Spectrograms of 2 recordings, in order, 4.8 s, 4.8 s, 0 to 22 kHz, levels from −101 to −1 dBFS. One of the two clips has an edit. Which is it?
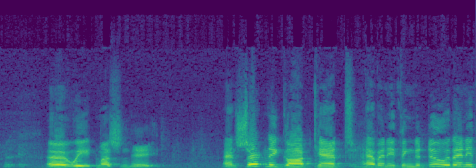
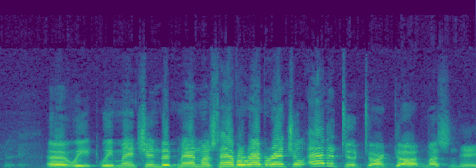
first; 1 cut; at 1.0 s

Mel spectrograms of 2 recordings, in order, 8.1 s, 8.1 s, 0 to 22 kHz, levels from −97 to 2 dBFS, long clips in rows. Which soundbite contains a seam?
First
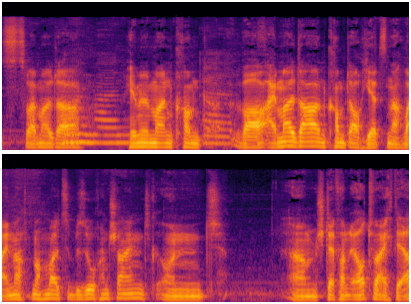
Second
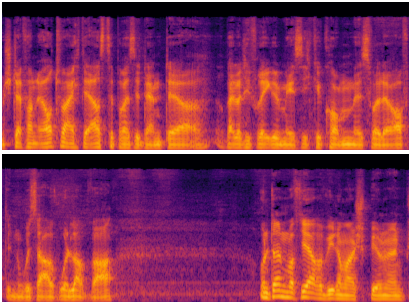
first; 1 cut; at 5.6 s

